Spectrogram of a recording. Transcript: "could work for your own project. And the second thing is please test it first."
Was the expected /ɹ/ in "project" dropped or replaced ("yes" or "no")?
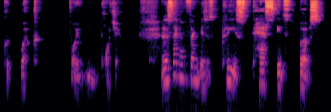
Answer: yes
